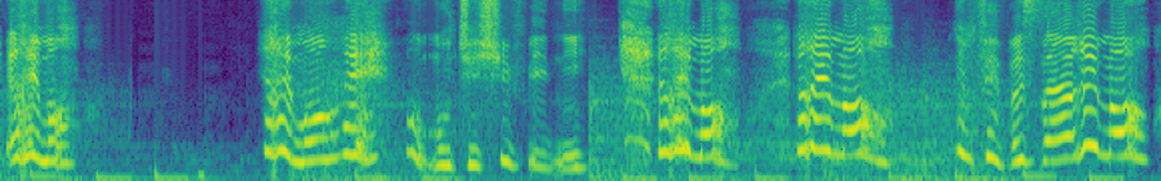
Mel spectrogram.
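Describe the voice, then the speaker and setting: A frantic, abandoned young woman. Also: high voice. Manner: shouting and crying, begging. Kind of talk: French film dub.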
